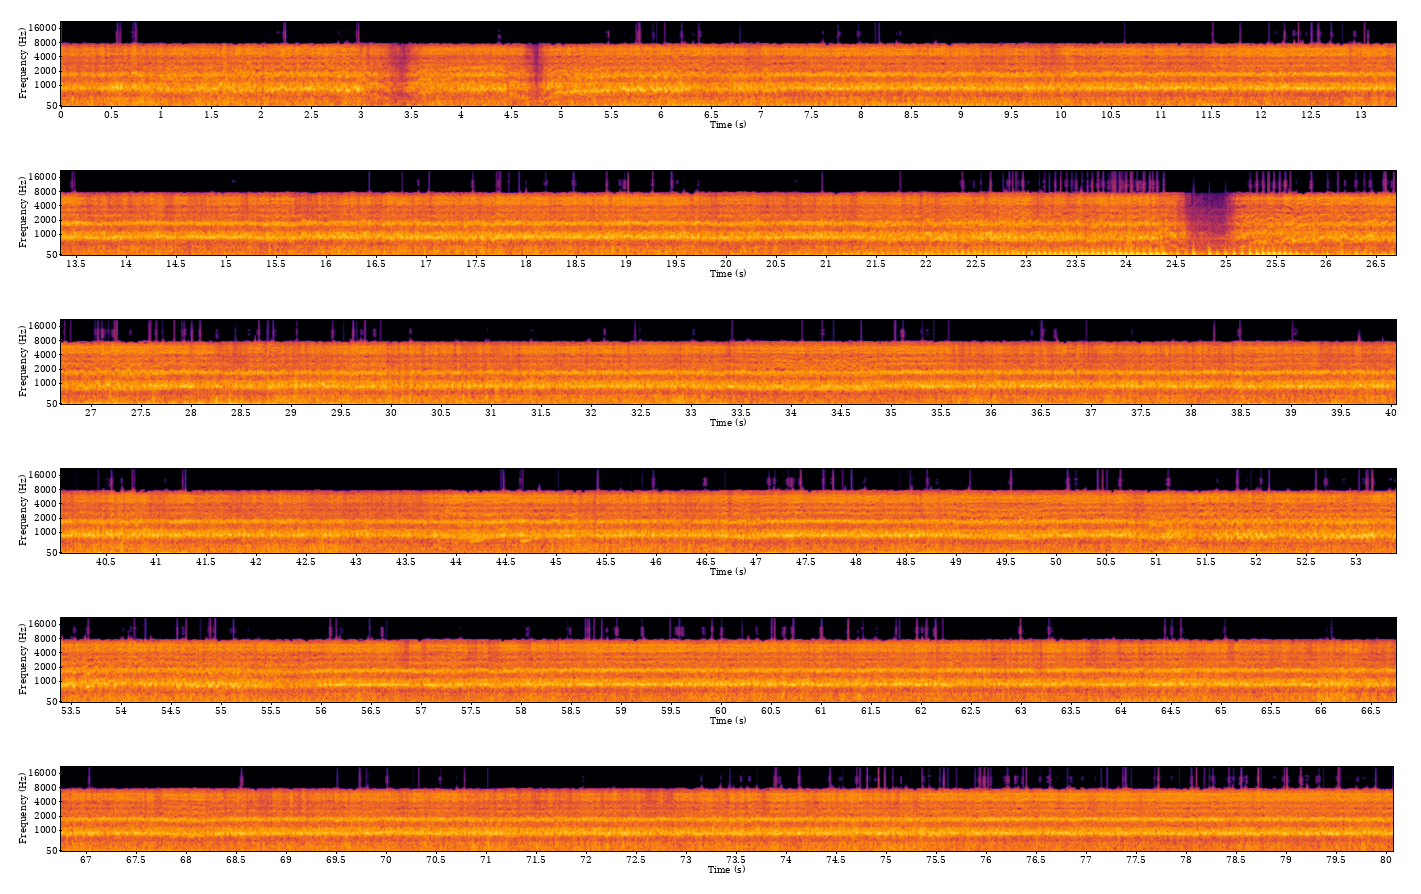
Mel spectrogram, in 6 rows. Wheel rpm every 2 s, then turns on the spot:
220, 160, 140, 200, 230, 230, 230, 230, 230, 230, 220, 210, 120, 210, 220, 230, 230, 220, 230, 230, 240, 240, 230, 230, 230, 210, 200, 200, 220, 230, 240, 230, 230, 230, 220, 230, 230, 230, 230, 230.
none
